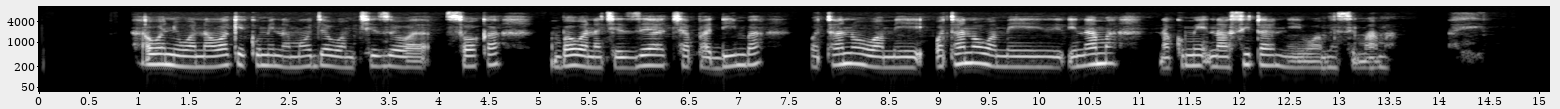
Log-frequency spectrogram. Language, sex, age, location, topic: Swahili, female, 25-35, Nakuru, government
